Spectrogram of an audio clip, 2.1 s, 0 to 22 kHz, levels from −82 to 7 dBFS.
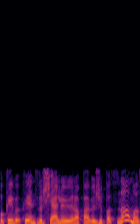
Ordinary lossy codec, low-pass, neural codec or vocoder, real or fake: Opus, 64 kbps; 5.4 kHz; codec, 16 kHz, 2 kbps, FunCodec, trained on Chinese and English, 25 frames a second; fake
